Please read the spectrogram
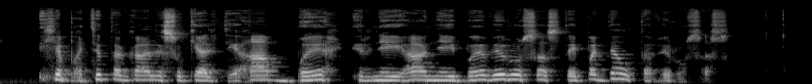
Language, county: Lithuanian, Kaunas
